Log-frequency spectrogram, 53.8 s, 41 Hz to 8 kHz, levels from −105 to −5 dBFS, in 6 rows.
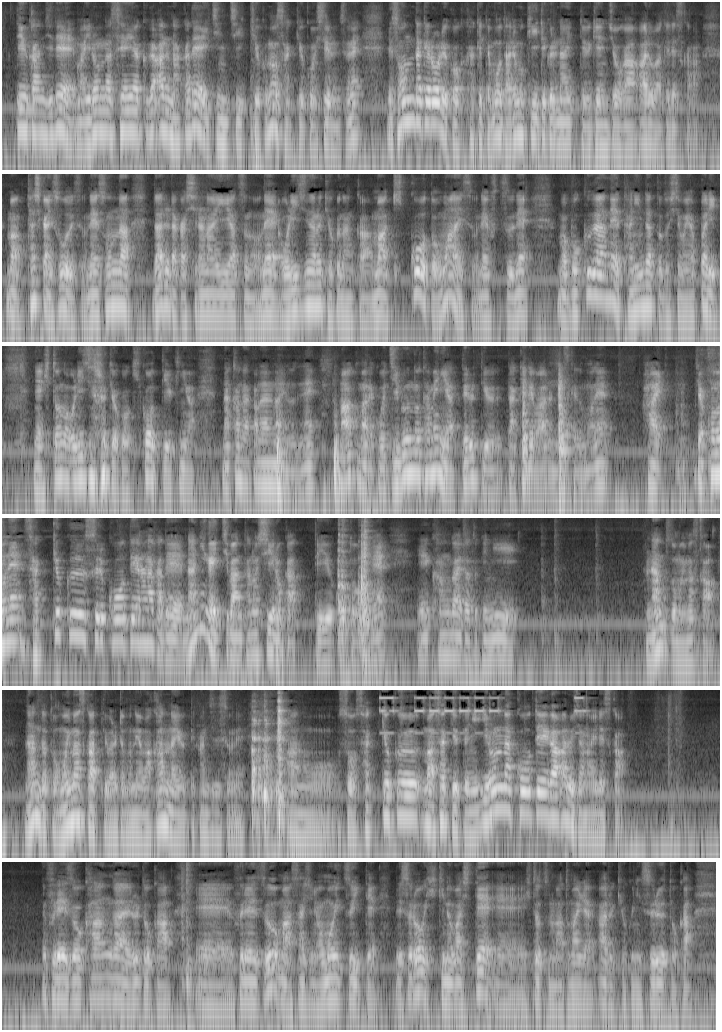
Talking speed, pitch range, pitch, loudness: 415 characters per minute, 85-115 Hz, 95 Hz, -28 LUFS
